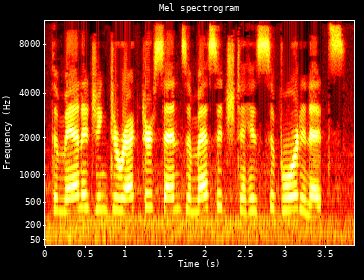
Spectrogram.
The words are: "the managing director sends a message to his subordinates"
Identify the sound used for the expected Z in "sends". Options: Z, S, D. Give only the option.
Z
